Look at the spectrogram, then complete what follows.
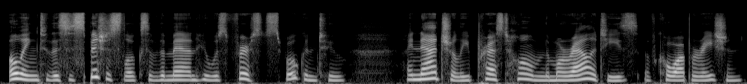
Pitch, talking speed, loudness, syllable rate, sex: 210 Hz, 170 wpm, -20 LUFS, 5.4 syllables/s, female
